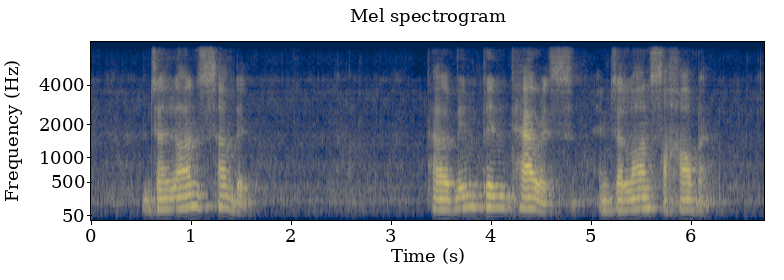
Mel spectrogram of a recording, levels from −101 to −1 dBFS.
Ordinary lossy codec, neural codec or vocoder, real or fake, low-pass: none; codec, 16 kHz, 4.8 kbps, FACodec; fake; 7.2 kHz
